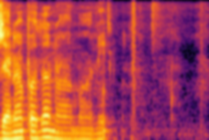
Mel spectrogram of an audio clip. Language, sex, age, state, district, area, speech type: Sanskrit, male, 18-30, Karnataka, Uttara Kannada, rural, spontaneous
